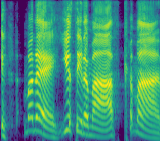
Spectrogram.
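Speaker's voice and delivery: drawn-out, high, slow Italian mother voice. Teasing another speaker about how they talk: italian mama voice. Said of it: "you sound like some Italian mama".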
